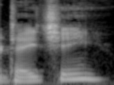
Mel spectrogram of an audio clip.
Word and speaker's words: Deechi: Sarah Deechi, rhymes with peachy.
